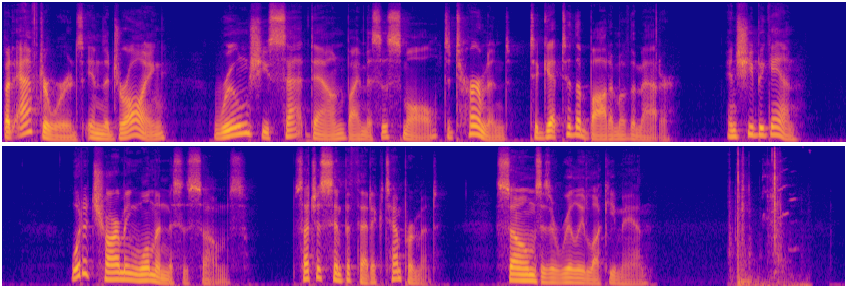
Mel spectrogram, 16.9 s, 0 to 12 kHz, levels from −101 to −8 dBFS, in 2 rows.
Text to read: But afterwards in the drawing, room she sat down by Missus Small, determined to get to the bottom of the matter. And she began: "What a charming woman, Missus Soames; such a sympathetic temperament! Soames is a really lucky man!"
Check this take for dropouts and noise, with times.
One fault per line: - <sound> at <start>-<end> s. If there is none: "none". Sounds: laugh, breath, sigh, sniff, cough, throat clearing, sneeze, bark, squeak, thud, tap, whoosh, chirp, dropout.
- squeak at 15.7-16.6 s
